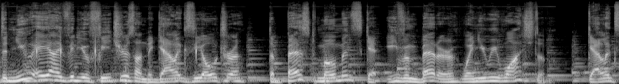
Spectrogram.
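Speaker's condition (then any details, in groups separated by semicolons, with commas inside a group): No condition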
